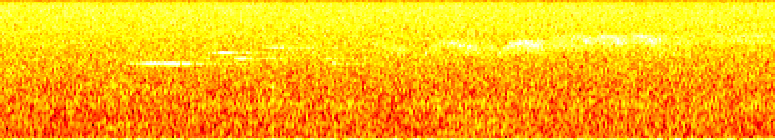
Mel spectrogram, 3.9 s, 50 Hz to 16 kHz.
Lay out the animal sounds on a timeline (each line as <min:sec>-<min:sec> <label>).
0:00.6-0:01.7 Hermit Thrush (Catharus guttatus)
0:01.7-0:03.4 Northern Parula (Setophaga americana)
0:03.2-0:03.9 Black-throated Green Warbler (Setophaga virens)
